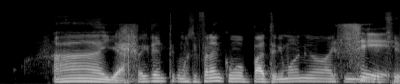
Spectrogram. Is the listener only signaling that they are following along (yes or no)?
no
